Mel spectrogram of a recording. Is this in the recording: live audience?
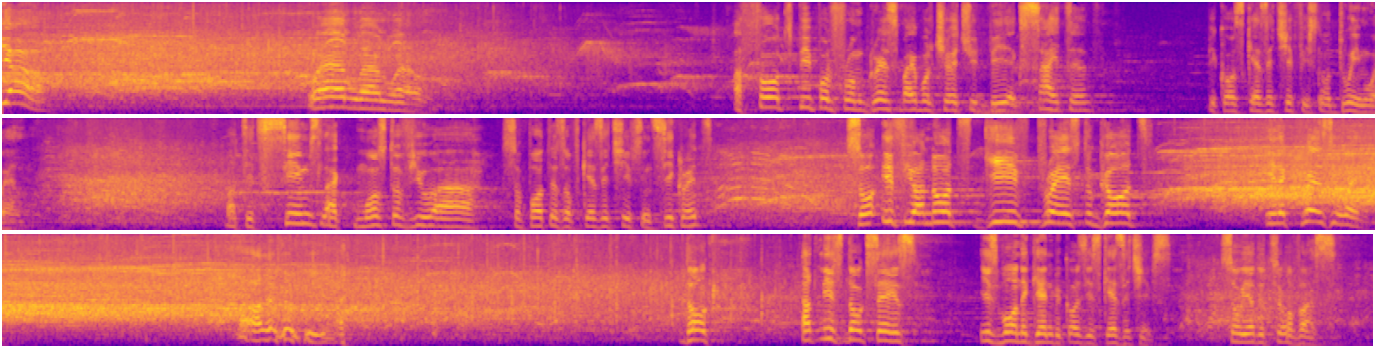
yes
